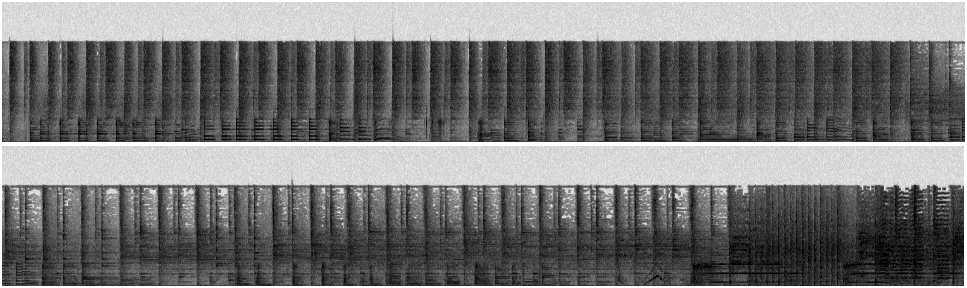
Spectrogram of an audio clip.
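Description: Blues band playing live: a lead on a Gibson semi-hollow electric guitar with bent, sliding notes over bass, drums and keyboards. About three-quarters of the way through, the band gets louder and fuller.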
